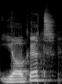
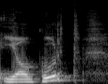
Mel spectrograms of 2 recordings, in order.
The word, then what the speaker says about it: yogurt: Now in English of course usually we say yogurt and we wouldn't say yogurt because in English most of our unstressed vowels are pronounced with this schwa sound.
